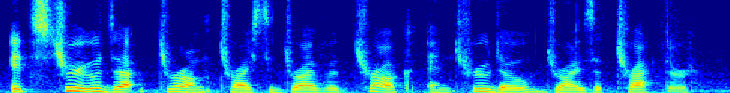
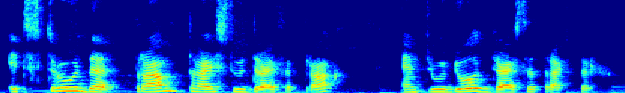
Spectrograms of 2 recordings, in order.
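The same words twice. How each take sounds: First: It is said in an American accent. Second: It is said in an Indonesian accent.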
